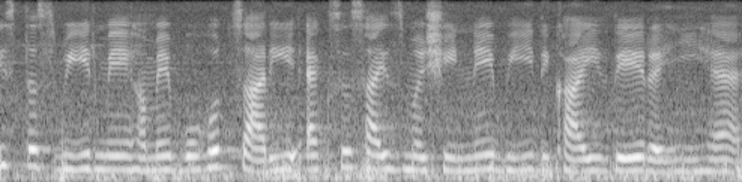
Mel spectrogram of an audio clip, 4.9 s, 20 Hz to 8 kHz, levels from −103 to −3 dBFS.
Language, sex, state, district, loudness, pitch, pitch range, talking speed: Hindi, female, Punjab, Fazilka, -16 LUFS, 220 Hz, 200-230 Hz, 155 wpm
